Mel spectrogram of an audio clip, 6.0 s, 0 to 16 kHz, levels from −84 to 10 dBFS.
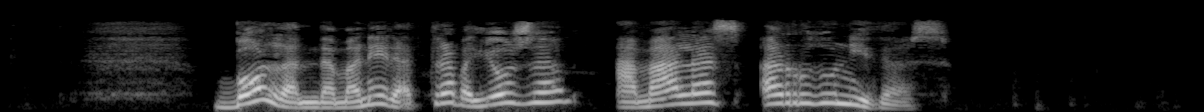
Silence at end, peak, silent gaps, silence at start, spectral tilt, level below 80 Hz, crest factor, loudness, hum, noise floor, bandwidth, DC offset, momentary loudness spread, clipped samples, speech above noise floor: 1.35 s; 0 dBFS; none; 1.1 s; -5 dB/octave; -64 dBFS; 18 dB; -18 LUFS; none; -77 dBFS; 8.2 kHz; under 0.1%; 10 LU; under 0.1%; 60 dB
